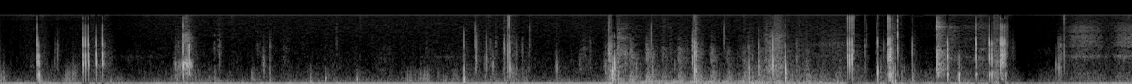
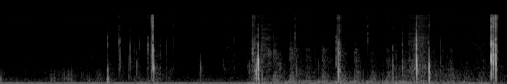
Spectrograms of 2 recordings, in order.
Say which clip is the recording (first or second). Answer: first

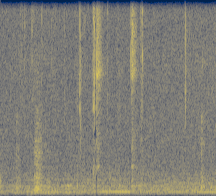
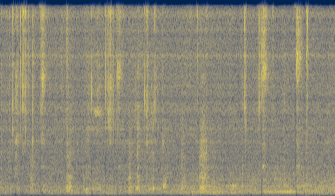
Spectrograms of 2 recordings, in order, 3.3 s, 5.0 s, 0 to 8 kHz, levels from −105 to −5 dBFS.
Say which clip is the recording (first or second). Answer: first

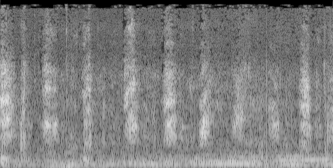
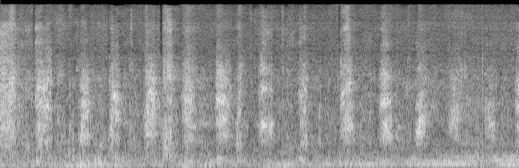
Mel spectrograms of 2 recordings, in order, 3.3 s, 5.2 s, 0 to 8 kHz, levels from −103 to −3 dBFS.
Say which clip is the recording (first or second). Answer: first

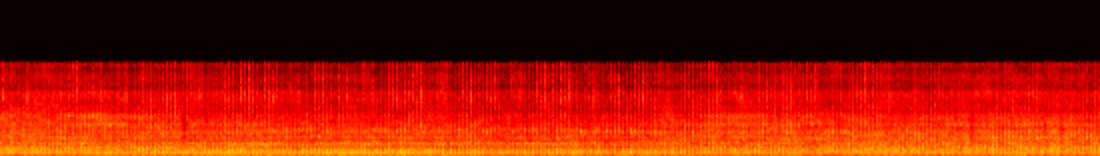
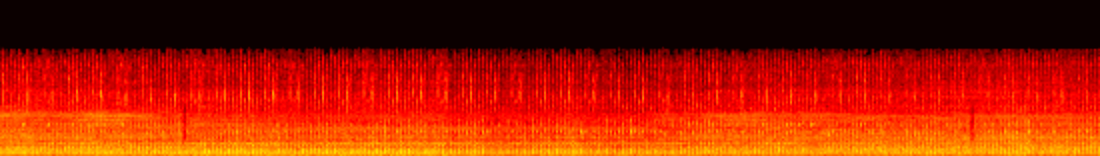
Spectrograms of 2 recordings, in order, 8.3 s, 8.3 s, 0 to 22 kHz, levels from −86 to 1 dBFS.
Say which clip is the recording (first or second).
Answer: second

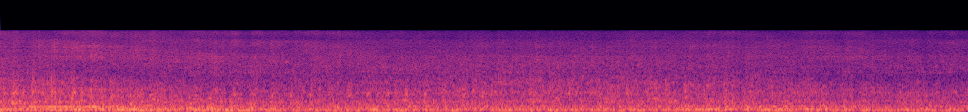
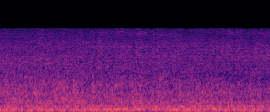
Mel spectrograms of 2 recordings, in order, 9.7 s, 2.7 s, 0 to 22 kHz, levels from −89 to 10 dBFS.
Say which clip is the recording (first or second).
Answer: second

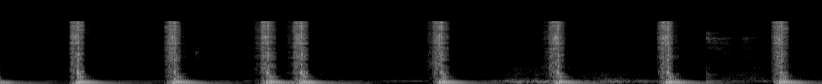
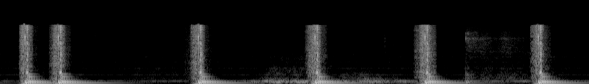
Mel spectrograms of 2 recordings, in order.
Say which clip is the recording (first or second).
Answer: second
